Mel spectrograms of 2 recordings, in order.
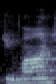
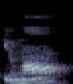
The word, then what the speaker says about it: Dumont: And we pronounce it Dumont here. I think you pronounce it Dumont.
